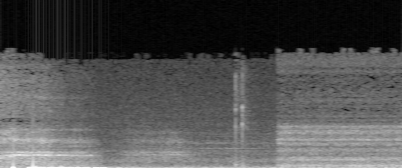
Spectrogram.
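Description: Computer mouse clicking while editing audio: a sharp click at the start and a faint one about two and a half seconds in. A low rumble follows the first click, and a faint steady hum comes in near the end.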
